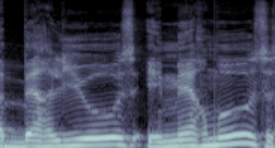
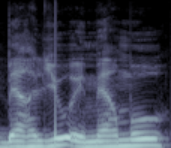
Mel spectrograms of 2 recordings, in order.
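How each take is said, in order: First: The final z sounds are pronounced. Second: The final z sounds are silent. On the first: This is how outsiders say it. The speaker calls it wrong. "c'est pas Berlioz et Mermoz" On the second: This is how locals say it. The speaker calls it right. "c'est Berlioz et Mermo"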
